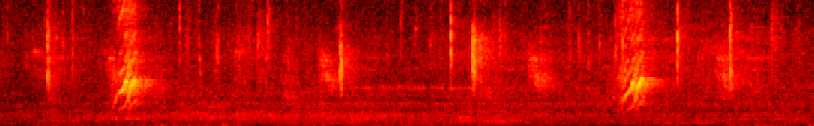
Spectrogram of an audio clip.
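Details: Red-rumped swallow (Cecropis daurica) giving two short, sharp high chirps about three seconds apart, over faint twittering and a soft outdoor hiss.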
